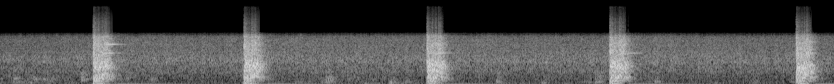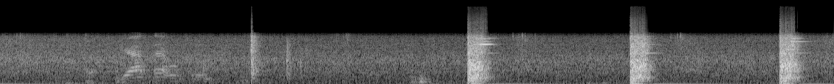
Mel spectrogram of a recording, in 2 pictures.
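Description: A revolver fires loud shots at a steady pace.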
